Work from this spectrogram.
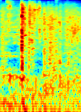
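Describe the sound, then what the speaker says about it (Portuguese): Glock pistol shots in the video game Last Day On Earth, a couple of sharp bursts over a continuous loud noisy game background. "Solta o tiro, Glock."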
